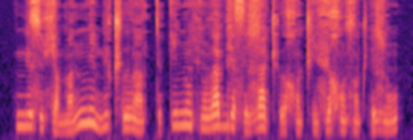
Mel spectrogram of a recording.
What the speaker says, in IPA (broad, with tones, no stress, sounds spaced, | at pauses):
mʲ ə˞˥ s ʏ˧ ç a˩ m ã˩˥ nː i˥˩ mʲ u˥ t͡ʃʼ ɯ˧ l ã˩˥ tː ʏ˩ k i˥ n ũ˥˩ ç ũ˧ l a˥ bʲ a˥˩ s ɪ˩ ɮ a˥˩ t͡ʃʼ ɯ˩ χ ũ˩ t͡ʃʼ i˩ fʲ ɯ˩˥ χ ũ˩˥ s ɔ̃˩ t͡ʃʼ ɪ˧ ɮ ũ˩˥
